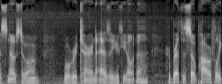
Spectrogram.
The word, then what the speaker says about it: Yuki-onna: Pronounced Yuki-onna, yokai woman enveloped in a haze of icy cold air, also treated as incarnations of snow.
